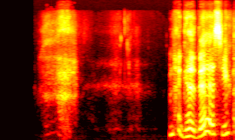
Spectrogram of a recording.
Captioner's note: sighs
